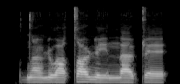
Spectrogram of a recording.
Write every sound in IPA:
dˤ ɛ̃˨˩ ɳ o˨˩ tˤ o˦ ɳ e˨˩ n̪ a˨˩ ʈ ɛ˨˩

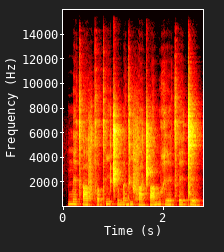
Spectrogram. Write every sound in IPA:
m e t͡sʼ aː f tʼ ʌ tʼ i t͡ʃʼ ɯ m ɛ d i f a t͡ʃʼ a m u x eː t͡sʼ e ǀ e

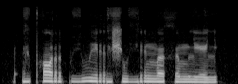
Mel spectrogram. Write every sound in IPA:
ʔ ɛ̤ pʰ ɔ r p i̤ β i r ɛ̤ ʃ β i̤ r m œ θ ʏ m lʲ e lʲ

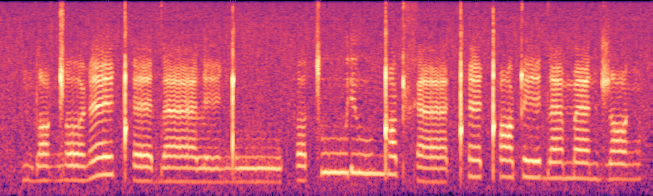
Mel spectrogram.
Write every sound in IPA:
n d ɑ˩ ŋ͡ǁ ʌː˩ ɳ ɛː˥ e̯ ǃʰ ɛː˩ d æː˩ l ɪː˩ ŋ͡ǃ uː˩ | ʌ˩ ǀ uː˥ ɾʲ uː˥ ŋ͡ǃ ɑ˥ ʈ x æː˩ ǃʰ ɛ˥ ǃʰ ɑ˥ ʈ ɪː˥ d æ˥ m æ˥ n d͡ʒ ɑ˥ ŋ

